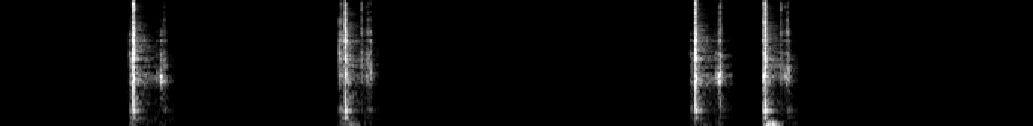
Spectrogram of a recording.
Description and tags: Pull switch for a ceiling light
button, click, lamp, mechanical, string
